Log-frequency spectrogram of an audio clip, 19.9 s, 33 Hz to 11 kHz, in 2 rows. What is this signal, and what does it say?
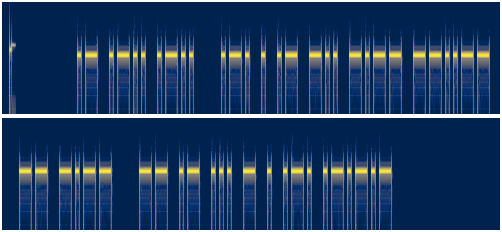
Morse code, heard as a keyed tone, about 14 wpm, 700 Hz. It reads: ALL READY, MY MASTER.
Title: Sentences from Top 1300 Words 15wpm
